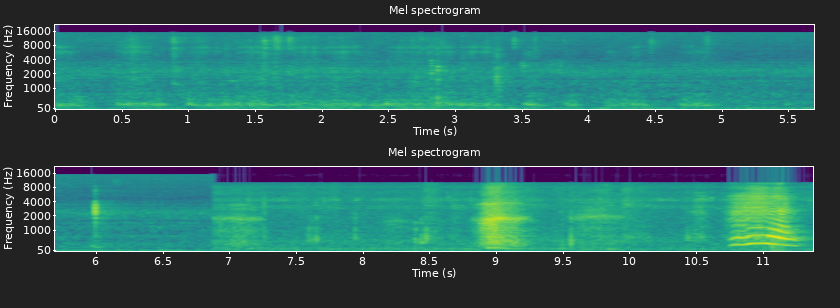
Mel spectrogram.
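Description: A toddler's voice: two loud excited vocal outbursts about nine and eleven seconds in, the second rising and falling in pitch. Before them there are only faint low baby murmurs and a single sharp click about six seconds in.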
